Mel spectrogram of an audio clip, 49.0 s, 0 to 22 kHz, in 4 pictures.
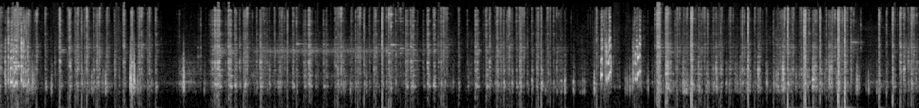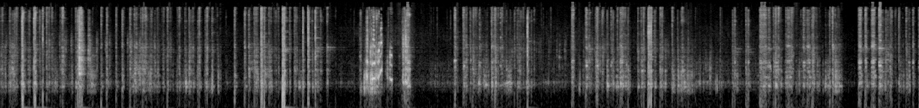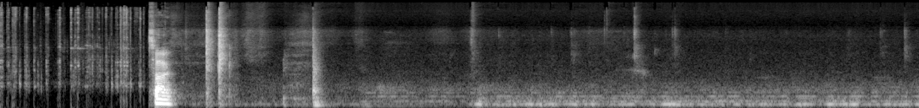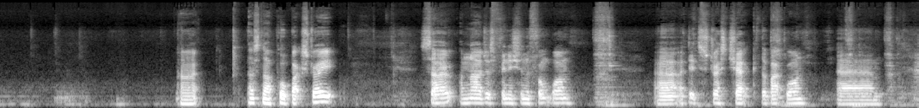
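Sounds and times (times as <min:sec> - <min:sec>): small clicks of bicycle wheel work: 0:00.0 - 0:26.5.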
